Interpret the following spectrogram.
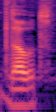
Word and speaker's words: Daud: Just I changed the pronunciation, David to Daud.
